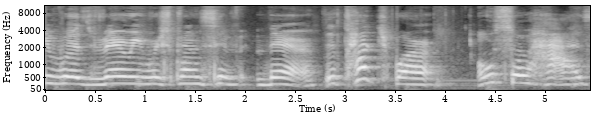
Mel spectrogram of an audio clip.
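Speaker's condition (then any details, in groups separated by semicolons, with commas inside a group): Cerebral palsy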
